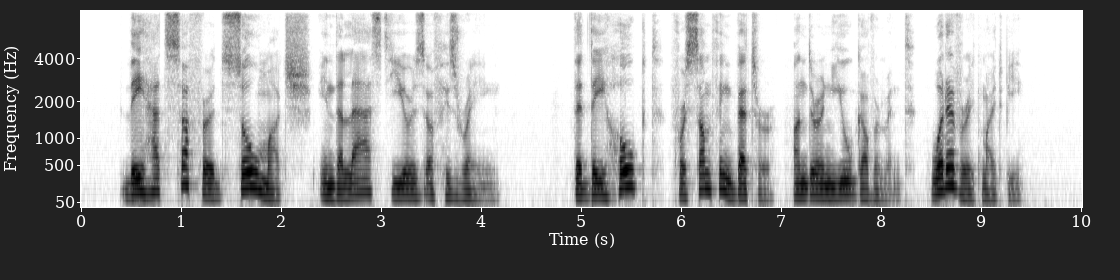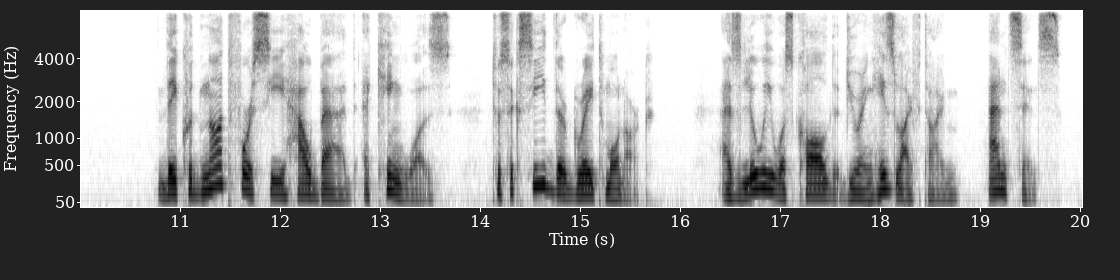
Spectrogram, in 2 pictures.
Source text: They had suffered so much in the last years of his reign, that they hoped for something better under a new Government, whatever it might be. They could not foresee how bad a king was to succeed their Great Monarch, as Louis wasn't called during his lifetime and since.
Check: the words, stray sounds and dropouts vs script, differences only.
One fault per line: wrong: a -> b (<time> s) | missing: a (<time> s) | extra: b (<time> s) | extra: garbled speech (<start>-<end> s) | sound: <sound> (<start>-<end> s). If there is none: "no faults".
wrong: wasn't -> was (16.9 s)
